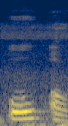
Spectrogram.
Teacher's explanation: कंठ ओष्ठ्य स्वर से ओ बोला जाता है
